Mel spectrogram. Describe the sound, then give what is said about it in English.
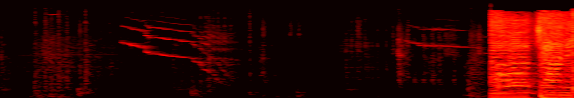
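Several dull, hollow knocks, made quickly on Holmes's wooden door in Baker Street, come in short, uneven groups with brief pauses between them, joined by a few faint squeaks, before a sudden loud rush of noise cuts in. “I went up the stairs and knocked at his door quickly.”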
